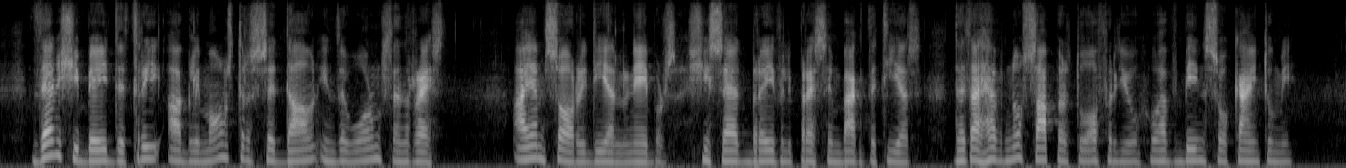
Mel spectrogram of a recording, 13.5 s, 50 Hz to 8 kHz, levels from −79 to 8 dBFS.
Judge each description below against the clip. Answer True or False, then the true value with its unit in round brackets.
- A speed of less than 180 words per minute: False (185 wpm)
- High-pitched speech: False (135 Hz)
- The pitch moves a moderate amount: False (2.3 semitones)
